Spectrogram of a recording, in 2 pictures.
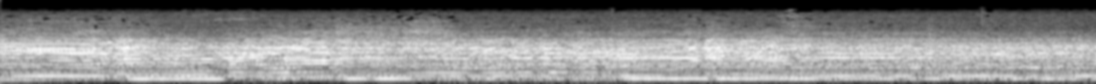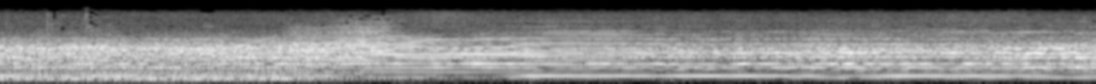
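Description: Amplified viola bowed live through electronic effects, with sustained notes ringing on in reverb and delay. About seven seconds in, the moving notes give way to a steadier held chord.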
